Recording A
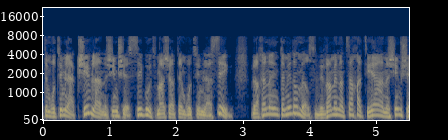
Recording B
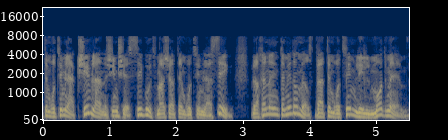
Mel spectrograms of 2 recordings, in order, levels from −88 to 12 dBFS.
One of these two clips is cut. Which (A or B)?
B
